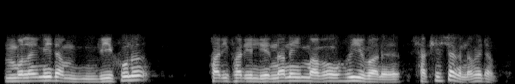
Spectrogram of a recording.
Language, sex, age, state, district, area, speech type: Bodo, female, 45-60, Assam, Kokrajhar, rural, conversation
